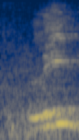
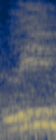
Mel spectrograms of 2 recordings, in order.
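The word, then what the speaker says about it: limb: শব্দের শেষে বিএম থাকে তবে বি এর উচ্চারণটা সাইলেন্ট হবে। যেমন কিছু ওয়ার্ড এখানে আমরা লক্ষ্য করছি, এখানে আমরা দেখতে পাচ্ছি লিম হবে না, লিম হবে।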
